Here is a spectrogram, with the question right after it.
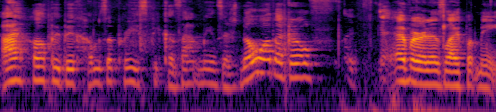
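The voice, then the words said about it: Odd put-on character voice. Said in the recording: “That was a weird voice I did. I don't know what that was.”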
